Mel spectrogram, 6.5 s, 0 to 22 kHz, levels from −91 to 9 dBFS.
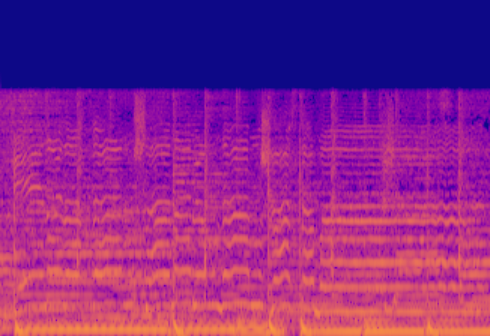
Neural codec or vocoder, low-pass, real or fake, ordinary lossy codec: none; 7.2 kHz; real; none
